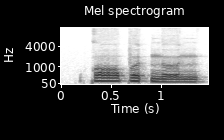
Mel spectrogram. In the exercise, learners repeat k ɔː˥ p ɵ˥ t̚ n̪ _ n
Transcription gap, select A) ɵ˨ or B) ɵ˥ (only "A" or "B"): A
